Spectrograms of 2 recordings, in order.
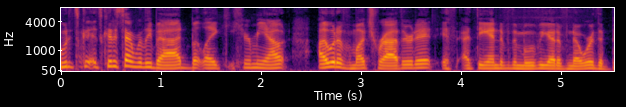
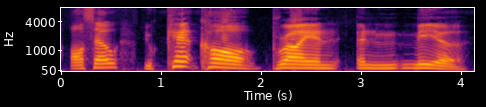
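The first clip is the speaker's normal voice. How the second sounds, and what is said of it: Imitates a film character's voice. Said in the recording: “That's my Letty impression.”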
